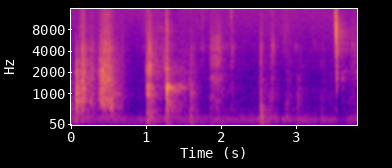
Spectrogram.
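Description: A knife presses through a log of Pfeffernüsse cookie dough on a board, giving a few soft separate thuds and knocks spaced about a second apart, close and fairly quiet with faint rubbing between.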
